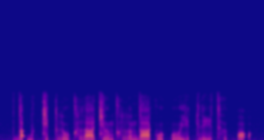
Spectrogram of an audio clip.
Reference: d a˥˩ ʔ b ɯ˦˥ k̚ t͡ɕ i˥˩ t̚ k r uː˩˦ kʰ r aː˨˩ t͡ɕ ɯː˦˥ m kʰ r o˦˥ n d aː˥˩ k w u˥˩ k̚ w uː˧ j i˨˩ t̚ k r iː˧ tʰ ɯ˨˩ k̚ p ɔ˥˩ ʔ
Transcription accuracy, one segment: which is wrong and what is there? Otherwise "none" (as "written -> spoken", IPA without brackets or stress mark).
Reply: none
